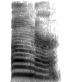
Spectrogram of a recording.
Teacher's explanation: Owner has a long O in the first syllable.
